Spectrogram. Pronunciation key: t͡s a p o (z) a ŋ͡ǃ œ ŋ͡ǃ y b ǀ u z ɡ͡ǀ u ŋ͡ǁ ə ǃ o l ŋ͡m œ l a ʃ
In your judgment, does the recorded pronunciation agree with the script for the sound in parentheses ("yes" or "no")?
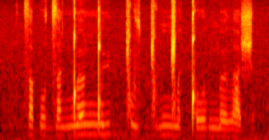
no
